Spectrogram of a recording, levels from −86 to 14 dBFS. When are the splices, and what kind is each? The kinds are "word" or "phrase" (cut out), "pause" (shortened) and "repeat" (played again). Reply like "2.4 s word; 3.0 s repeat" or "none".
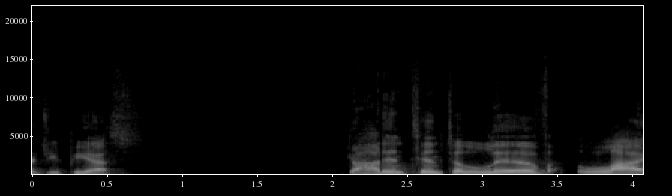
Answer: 2.7 s word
